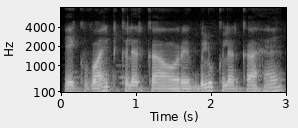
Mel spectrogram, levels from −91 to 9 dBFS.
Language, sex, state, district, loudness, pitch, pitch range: Hindi, male, Jharkhand, Deoghar, -18 LUFS, 110 Hz, 105-120 Hz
